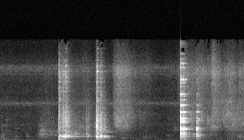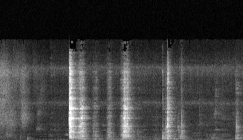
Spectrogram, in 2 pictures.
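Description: Dishes and kitchenware being handled: plates and a metal pot lid clattering, about seven separate knocks, some with a short ring, the loudest about three and a half seconds in.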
